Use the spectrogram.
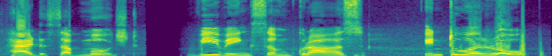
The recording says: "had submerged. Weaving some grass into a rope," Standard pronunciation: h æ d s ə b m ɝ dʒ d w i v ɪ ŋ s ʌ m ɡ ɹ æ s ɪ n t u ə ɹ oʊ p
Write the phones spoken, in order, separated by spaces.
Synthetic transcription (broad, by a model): h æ d s ə b m ɝ dʒ d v i v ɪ ŋ s ʌ m ɡ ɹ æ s ɪ n t u ə ɹ oʊ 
